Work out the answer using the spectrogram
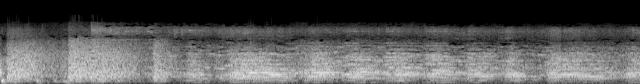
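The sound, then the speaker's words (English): Gunshots ring out in a radio drama, as a dense, loud barrage of crackling bursts and pops that runs without pause through the whole stretch. “The entire ranch was aroused by the shooting.”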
